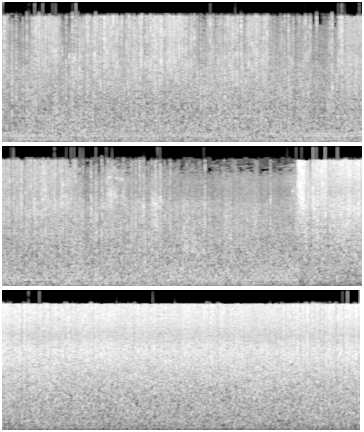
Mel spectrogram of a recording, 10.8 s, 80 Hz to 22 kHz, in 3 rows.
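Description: Baja 272 powerboat's engine running at speed, a steady drone under heavy wind on the microphone. About six seconds in, the engine tone drops back and a rush of wind and water takes over.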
